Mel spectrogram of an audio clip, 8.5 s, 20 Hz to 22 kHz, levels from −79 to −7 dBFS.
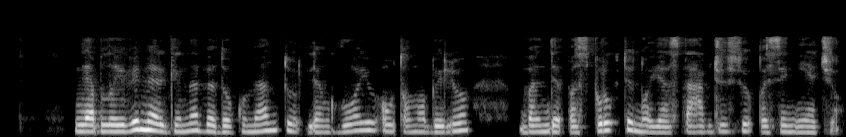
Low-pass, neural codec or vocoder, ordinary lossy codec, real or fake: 7.2 kHz; codec, 16 kHz, 4 kbps, FunCodec, trained on LibriTTS, 50 frames a second; AAC, 32 kbps; fake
